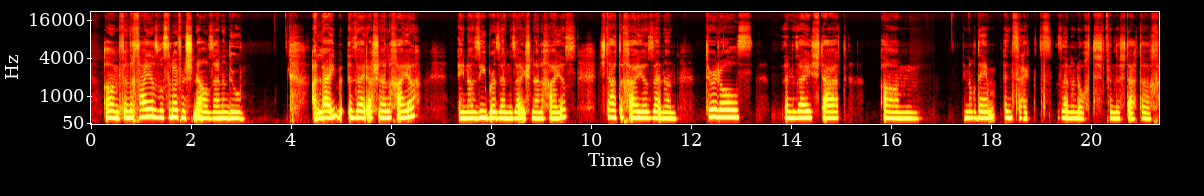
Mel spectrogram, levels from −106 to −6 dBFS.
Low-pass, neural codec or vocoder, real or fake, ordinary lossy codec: none; none; real; none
